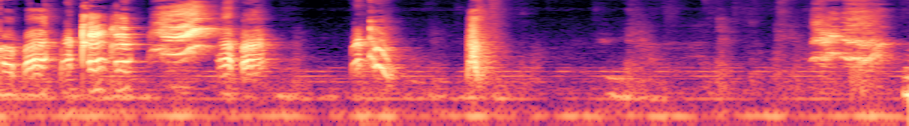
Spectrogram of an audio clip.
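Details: Indian ringneck parrot, a tame male said to be angry and talking in Urdu/Hindi, indoors: a rapid jumble of raspy squawked syllables, then scattered single harsh notes and a final drawn-out rough squawk.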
